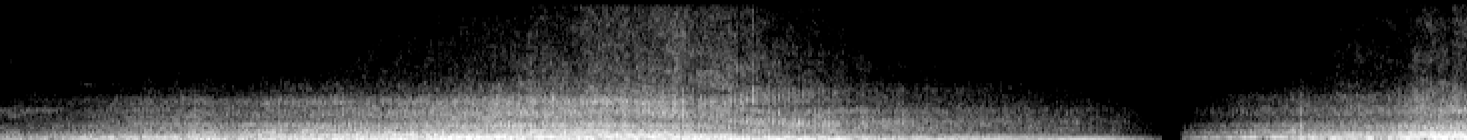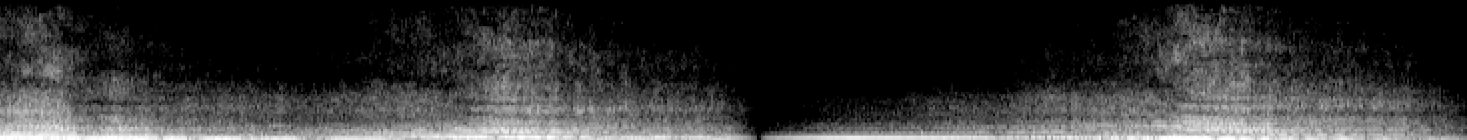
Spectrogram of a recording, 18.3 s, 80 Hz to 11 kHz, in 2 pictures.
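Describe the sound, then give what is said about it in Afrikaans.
Loud GT3 race car engines, among them Mercedes-AMG GT3 and Porsche 911 GT3 R cars, roar and rev at the Kyalami 9 Hour race in three long sustained bursts, their pitch rising and dropping as they accelerate and shift, with brief breaks between. No one speaks. “Ons praat van 'n Mercedes AMG GT3, Porsche 911 GT3 R's en dan die klank. Jy moet net hierna luister.”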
